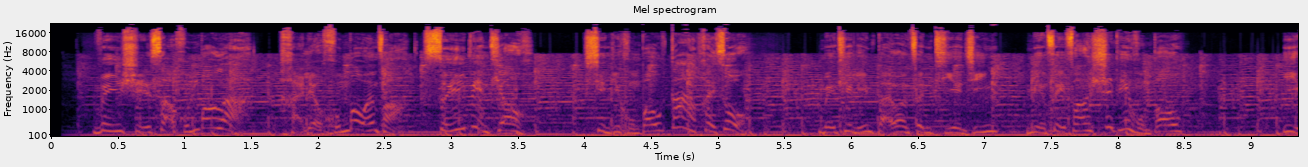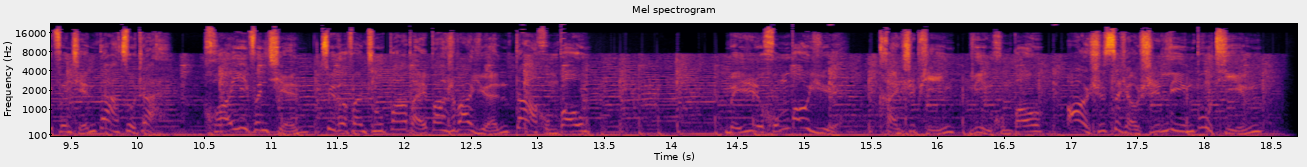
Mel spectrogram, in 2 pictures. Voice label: 男 广告 活泼 轻快; 红包雨

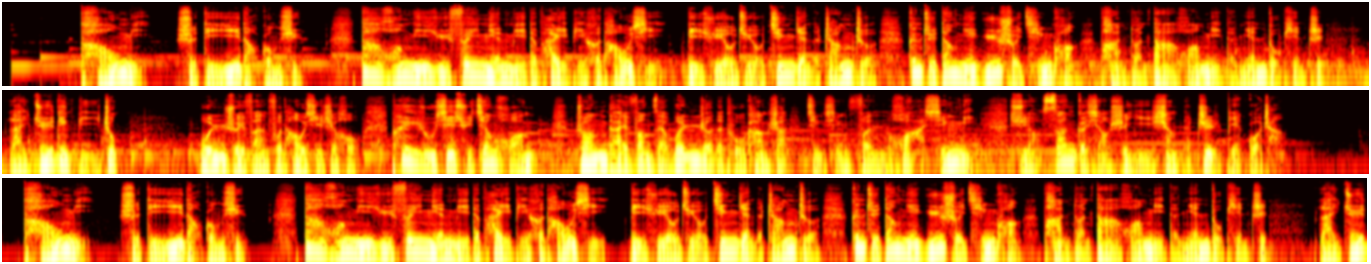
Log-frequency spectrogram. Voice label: 男 叙述 娓娓道来 沉稳 美食美味; 舌尖风; 淘米

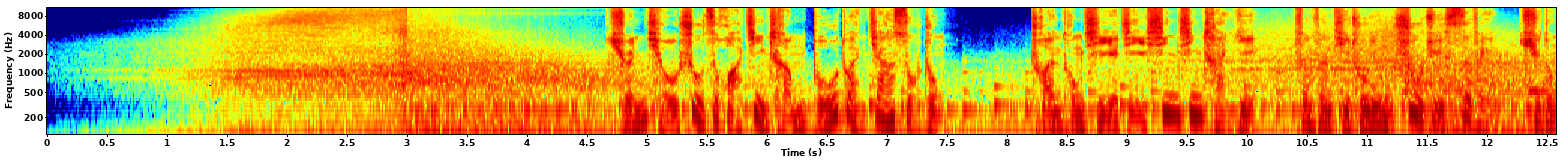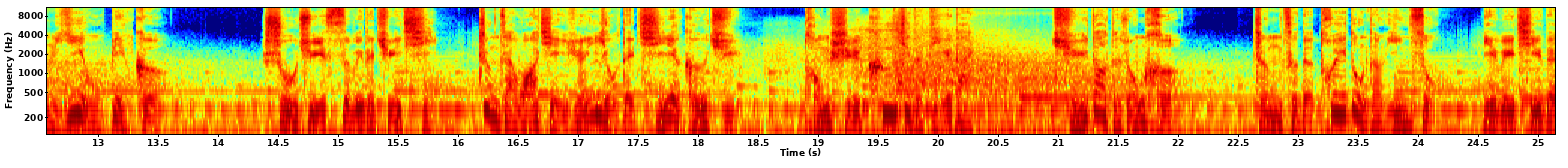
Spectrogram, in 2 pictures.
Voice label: 男, 专题, 大气科技感; 数字化

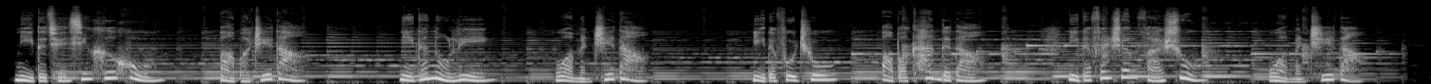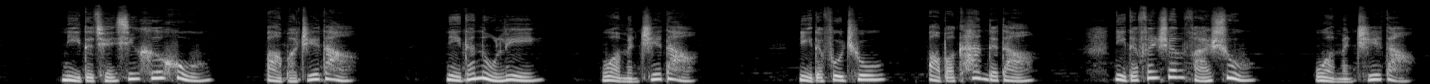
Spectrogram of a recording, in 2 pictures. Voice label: 女 品牌广告 温柔 亲切 感性; 帮宝适

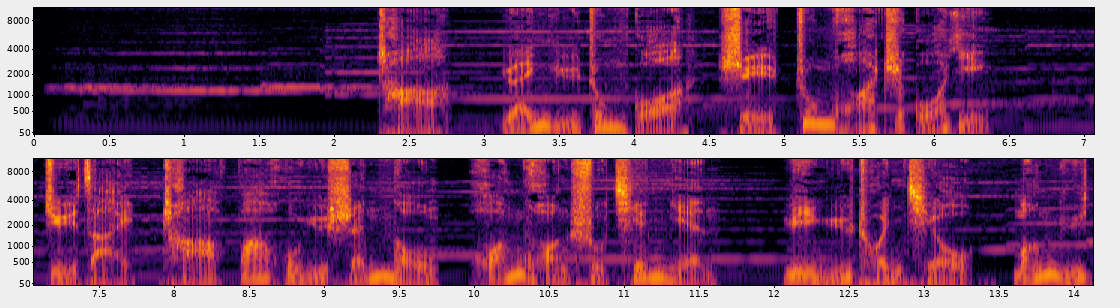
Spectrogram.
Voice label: 男 专题纪录片类 叙述舒缓

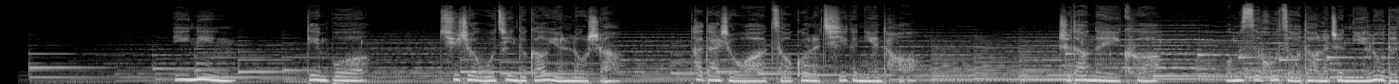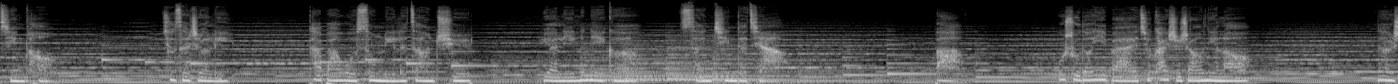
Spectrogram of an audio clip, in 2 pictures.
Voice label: 女 旁白; 老爸微电影

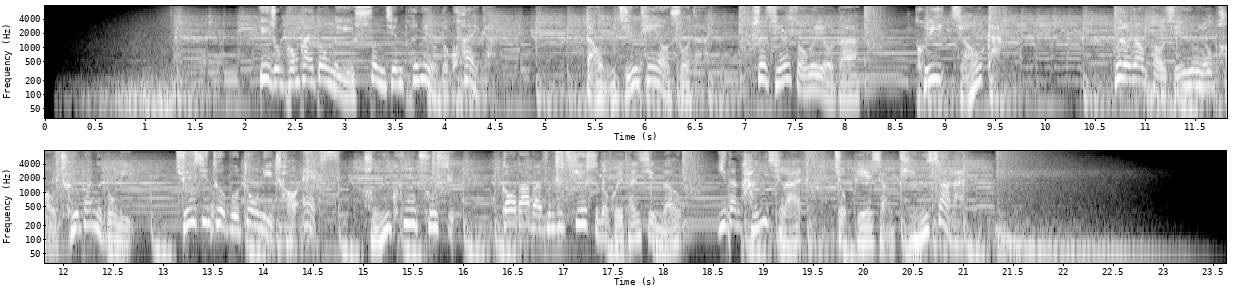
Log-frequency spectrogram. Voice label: 男 产品介绍 年轻 活跃 运动 激情; 特步

